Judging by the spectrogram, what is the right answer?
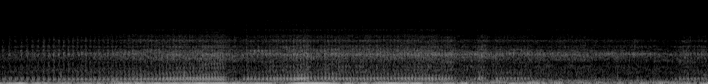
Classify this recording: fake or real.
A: real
